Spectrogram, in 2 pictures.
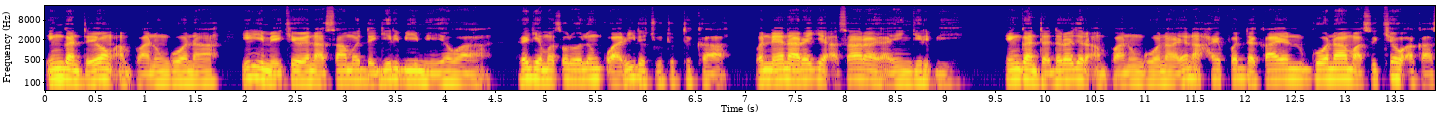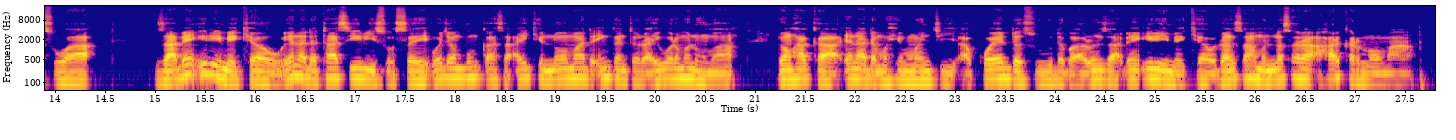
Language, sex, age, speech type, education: Hausa, male, 15-29, spontaneous, secondary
